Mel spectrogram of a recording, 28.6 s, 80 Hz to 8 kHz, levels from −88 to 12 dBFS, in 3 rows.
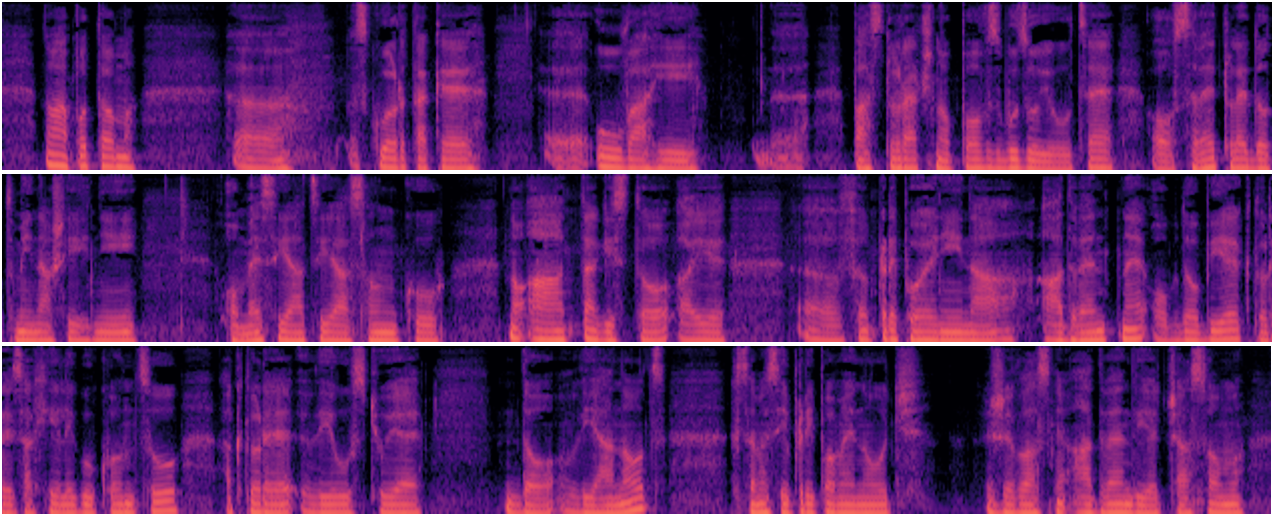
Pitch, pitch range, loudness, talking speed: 105 Hz, 100-110 Hz, -26 LUFS, 100 wpm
